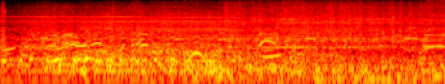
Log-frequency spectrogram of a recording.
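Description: Cartoon sound effect of a soda-filled stomach rumbling and gurgling, a steady fizzing rumble with wobbling, warbling gurgles through it.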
